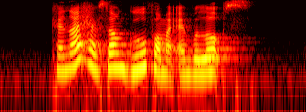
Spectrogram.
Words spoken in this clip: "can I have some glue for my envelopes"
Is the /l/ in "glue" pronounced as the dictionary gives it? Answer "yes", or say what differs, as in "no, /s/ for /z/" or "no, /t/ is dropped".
no, /l/ is dropped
